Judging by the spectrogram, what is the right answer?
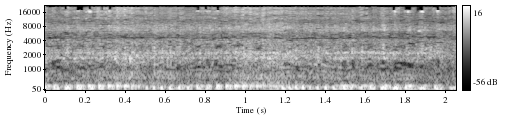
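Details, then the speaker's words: TVS Ntorq scooter after repair (loose magnet bolt on the right side of the engine tightened): even, steady engine beat at low speed, with the earlier right-side noise gone and no rattle or knock; normal running. "वो sound बंद हो गई है इसमें तो अगर आपके साथ भी ऐसी प्रॉब्लम आती है इंजन के राइट साइड से कोई भी नॉइस आती है तो आप इसका मैग्नेट का बोल्ड पहले एक बार चेक करा लें"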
